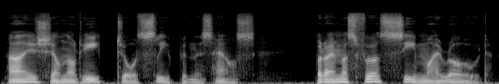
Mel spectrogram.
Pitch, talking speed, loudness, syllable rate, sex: 95 Hz, 190 wpm, -21 LUFS, 4.2 syllables/s, male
